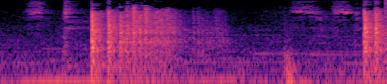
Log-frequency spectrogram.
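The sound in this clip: Dice clatter as three six-sided dice are rolled during a tabletop role-playing game session. A few quiet rattling bursts come in short clusters, each followed by a brief tumbling decay.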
